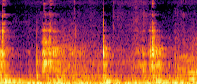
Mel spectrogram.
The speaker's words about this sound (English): adjust my wrench so that it will fit, and put it on the nut. And turn the nut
